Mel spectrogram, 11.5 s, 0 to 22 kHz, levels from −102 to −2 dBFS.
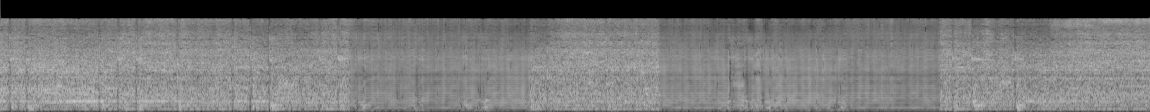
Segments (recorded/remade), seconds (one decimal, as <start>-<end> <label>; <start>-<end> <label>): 0.0-3.5 recorded; 3.5-5.3 remade; 5.3-6.6 recorded; 6.6-9.4 remade; 9.4-11.5 recorded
